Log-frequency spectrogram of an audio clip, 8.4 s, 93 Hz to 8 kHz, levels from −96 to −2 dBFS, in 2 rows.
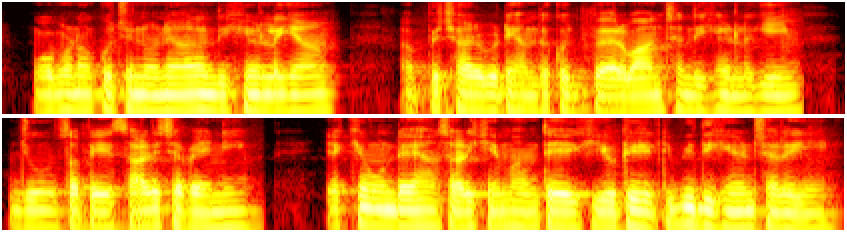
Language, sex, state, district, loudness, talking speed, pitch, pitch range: Hindi, male, Uttarakhand, Tehri Garhwal, -18 LUFS, 170 wpm, 105 Hz, 100-105 Hz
